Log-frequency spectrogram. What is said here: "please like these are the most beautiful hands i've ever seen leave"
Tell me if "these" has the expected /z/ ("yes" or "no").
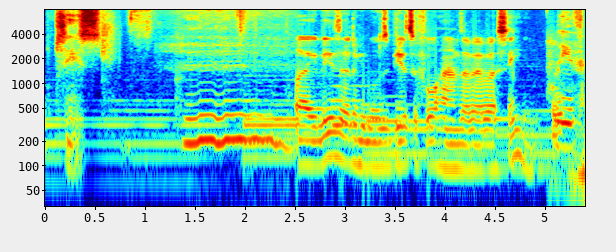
yes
